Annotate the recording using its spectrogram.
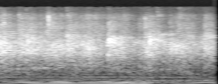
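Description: Soft background music of sustained low chords held steadily under a pause in the preaching, with faint room and congregation noise.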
